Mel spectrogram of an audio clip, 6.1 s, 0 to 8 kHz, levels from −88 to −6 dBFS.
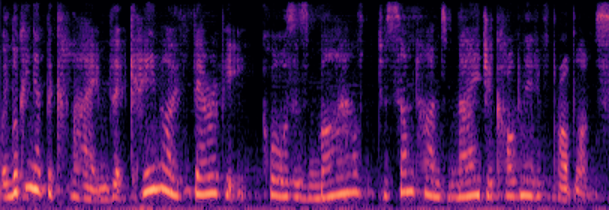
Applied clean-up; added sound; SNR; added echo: neural separator model SepFormer DNS4.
